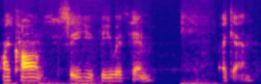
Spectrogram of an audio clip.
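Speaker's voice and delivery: soft, hurting confession; quiet plea. Acted. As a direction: say it low and wounded. Character quiet emotional plea.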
